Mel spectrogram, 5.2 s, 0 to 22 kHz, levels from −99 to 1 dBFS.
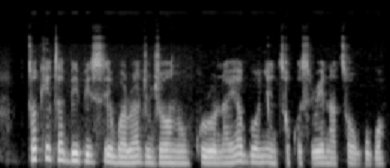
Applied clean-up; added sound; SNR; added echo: none; none; none; none.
